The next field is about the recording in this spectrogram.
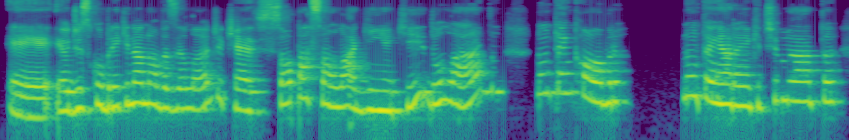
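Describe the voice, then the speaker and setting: A Brazilian woman in her thirties, speaking with a Brazilian Portuguese accent and a voice pitched a little higher than most. She chats as an interview guest, telling her stories with lively, playful leaps in pitch. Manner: chatty and animated, playful jumps in pitch when retelling. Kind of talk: casual storytelling chat.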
